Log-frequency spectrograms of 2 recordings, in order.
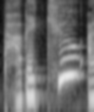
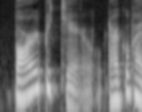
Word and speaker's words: barbecue: 예, 바비큐, 바베큐 아니고 barbecue라고 발음하시면 되겠어요.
